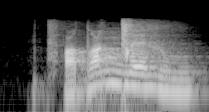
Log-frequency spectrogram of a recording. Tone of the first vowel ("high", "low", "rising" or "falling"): low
